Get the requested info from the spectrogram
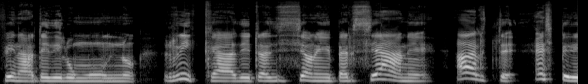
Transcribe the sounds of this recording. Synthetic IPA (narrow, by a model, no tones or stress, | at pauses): finaːt̪ɪd̪ɪlumunːʊ | rikʰːad̪it̪ɾad̪it̪sːjɔːnɪpɛɾsjaːnɪ | art̪ɪ | ɛspiɾi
